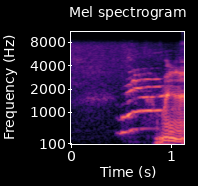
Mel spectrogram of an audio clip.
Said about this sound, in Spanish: si escuchan ruidos de fondo es que... Es que está, está maltratando a su gato.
